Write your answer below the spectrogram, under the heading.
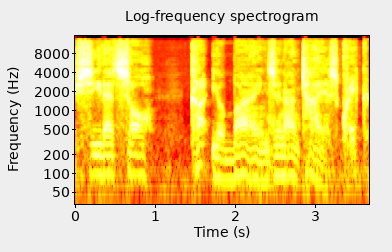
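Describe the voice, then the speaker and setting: In a put-on character voice, a man growls out raspy lines at a very deep, low pitch and a fairly slow pace, monotone and flat in intonation, with light background noise. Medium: video game. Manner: gruff, sardonic.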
